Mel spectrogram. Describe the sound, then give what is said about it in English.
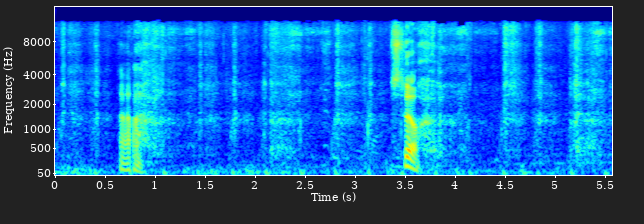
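Heavy, strained breaths come in two loud bursts over a steady patter of running footsteps, with a single word spoken briefly partway through. “And you can still hear that my breathing is not brilliant.”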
